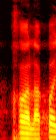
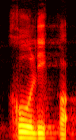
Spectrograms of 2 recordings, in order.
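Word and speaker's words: خلق: Yang seharusnya fathah malah menjadi dhamma kasrah fathah. Khalaqa jadi khuliqa.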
